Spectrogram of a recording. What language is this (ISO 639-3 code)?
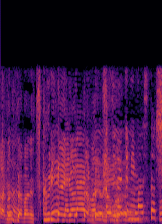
jpn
